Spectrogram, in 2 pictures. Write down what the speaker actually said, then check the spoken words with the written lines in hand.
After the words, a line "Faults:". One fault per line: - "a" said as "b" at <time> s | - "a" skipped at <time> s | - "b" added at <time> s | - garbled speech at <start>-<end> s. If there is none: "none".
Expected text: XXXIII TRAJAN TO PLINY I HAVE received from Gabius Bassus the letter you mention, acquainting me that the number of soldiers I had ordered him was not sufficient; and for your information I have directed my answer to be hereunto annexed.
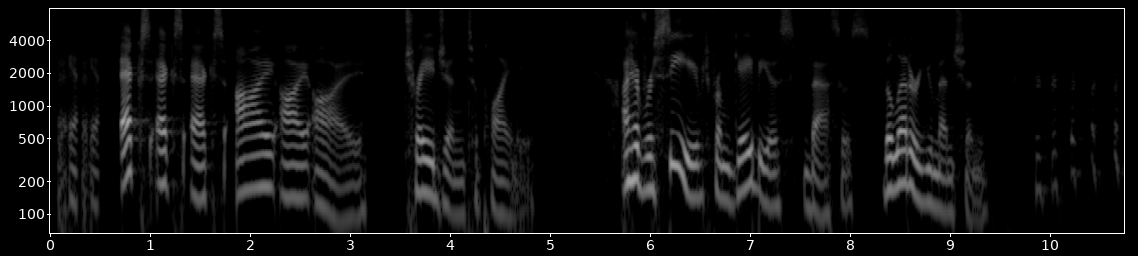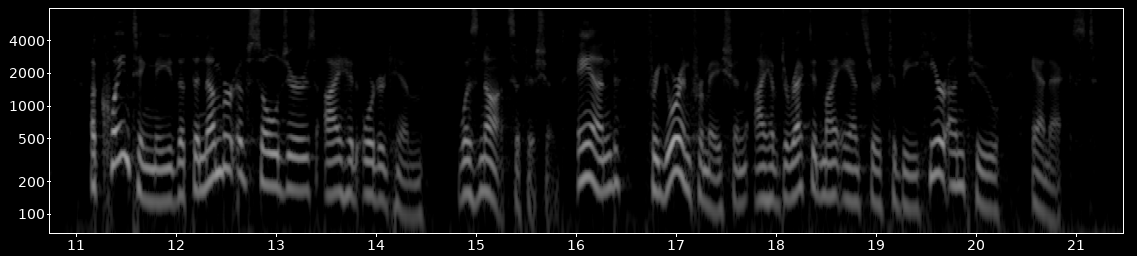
XXXIII TRAJAN TO PLINY I HAVE received from Gabius Bassus the letter you mention, acquainting me that the number of soldiers I had ordered him was not sufficient; and for your information I have directed my answer to be hereunto annexed.
Faults:
none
